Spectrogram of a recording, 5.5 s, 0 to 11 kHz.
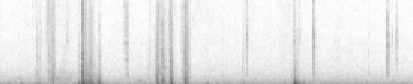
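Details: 2005 Nissan Armada cab: sharp, uneven knocks from under the dashboard about one every three seconds over a low hum; cause unknown.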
